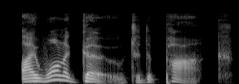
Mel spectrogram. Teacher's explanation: Native speakers say it like this. I want to go to the park. The words want to become wanna. The voice goes up on wanna and down on park. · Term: rhythm and intonation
